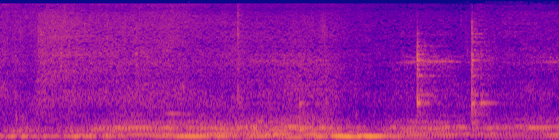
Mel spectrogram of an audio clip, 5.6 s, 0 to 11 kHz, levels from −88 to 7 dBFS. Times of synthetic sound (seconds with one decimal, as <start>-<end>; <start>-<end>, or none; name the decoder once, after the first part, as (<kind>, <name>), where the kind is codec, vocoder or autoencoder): 1.6-3.7 (autoencoder, DAC-VAE)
